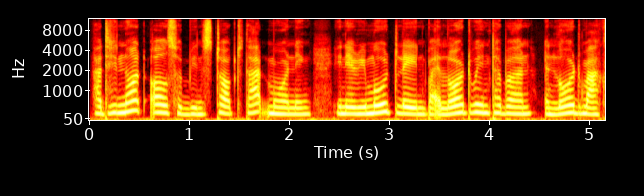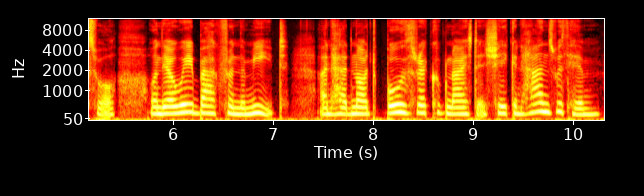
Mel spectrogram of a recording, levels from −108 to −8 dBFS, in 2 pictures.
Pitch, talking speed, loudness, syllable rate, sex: 230 Hz, 205 wpm, -16 LUFS, 5.3 syllables/s, female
